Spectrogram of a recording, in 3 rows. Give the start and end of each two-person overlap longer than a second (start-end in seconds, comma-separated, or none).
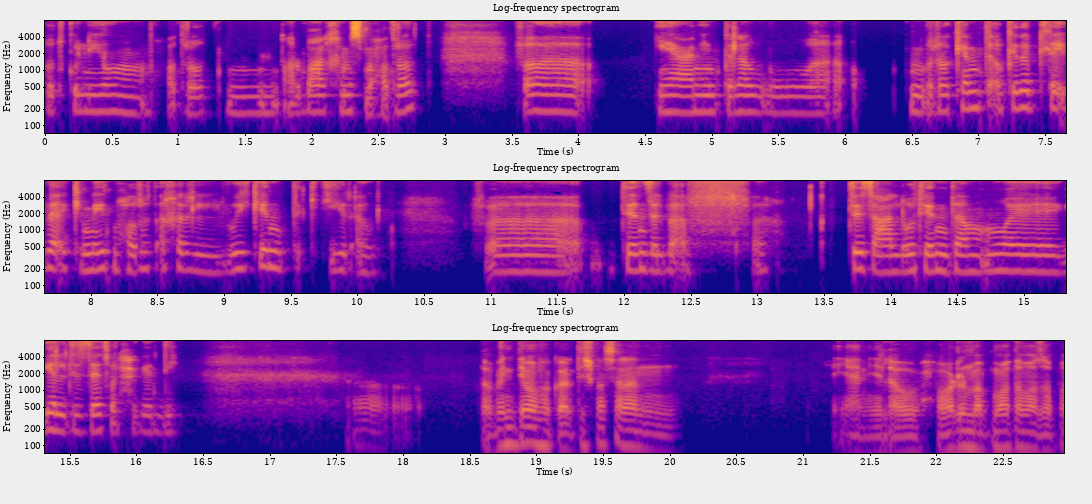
none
